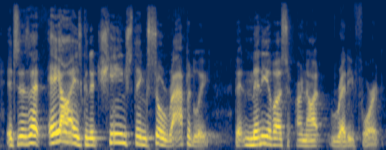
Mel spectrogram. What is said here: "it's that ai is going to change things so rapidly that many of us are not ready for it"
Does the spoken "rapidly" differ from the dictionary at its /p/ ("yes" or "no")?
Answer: no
